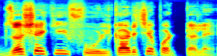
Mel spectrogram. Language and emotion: Goan Konkani, neutral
